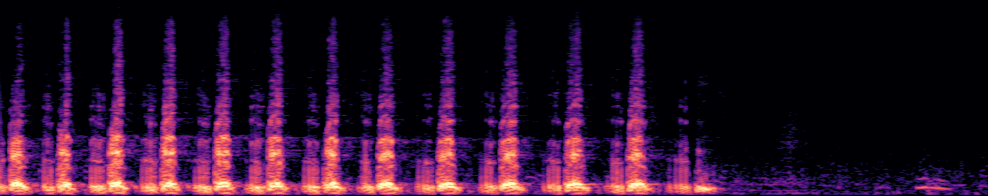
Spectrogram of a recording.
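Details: Leopard in Kruger Park, said to be crying for its lost cub: about a dozen deep, rasping, sawing grunts repeated roughly every half second for seven seconds, then near silence.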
